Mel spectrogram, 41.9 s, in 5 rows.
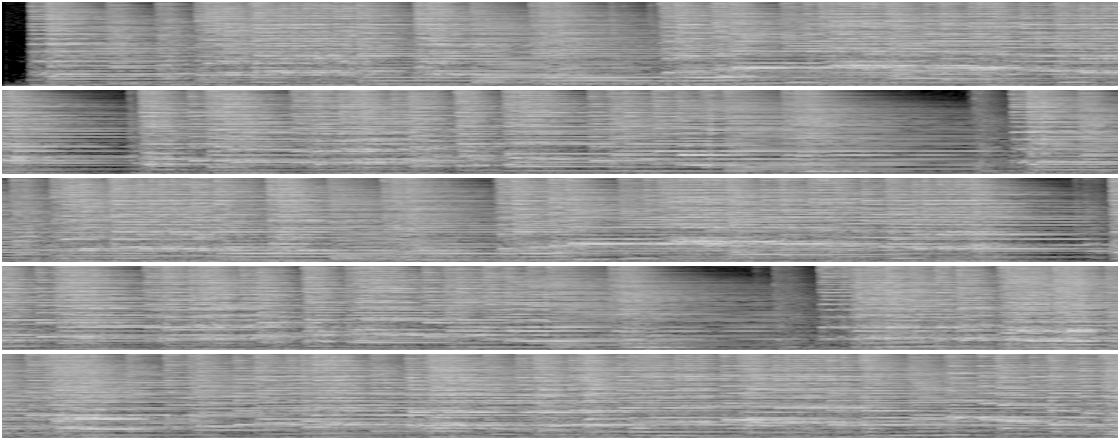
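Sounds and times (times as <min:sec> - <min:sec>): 
baroque dance piece: 0:00.0 - 0:41.8.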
